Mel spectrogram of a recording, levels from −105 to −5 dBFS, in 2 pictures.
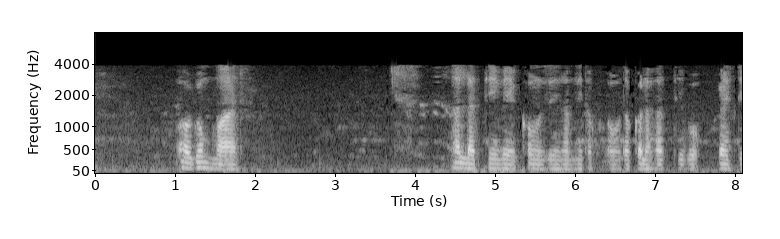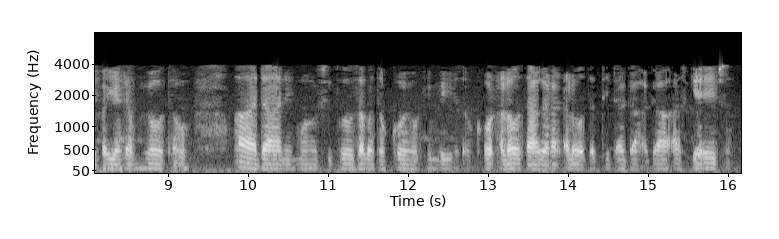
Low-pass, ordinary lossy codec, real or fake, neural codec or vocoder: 7.2 kHz; AAC, 16 kbps; real; none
